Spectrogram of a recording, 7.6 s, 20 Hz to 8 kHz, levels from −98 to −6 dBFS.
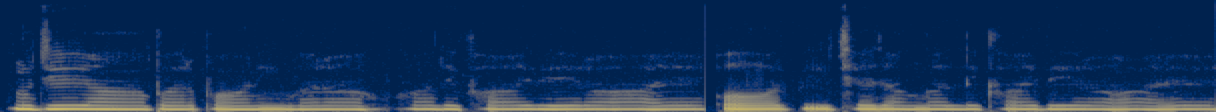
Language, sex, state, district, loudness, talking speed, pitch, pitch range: Hindi, female, Chhattisgarh, Rajnandgaon, -32 LUFS, 135 wpm, 250 Hz, 245-255 Hz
